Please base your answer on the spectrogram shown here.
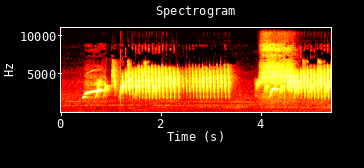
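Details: Bar-winged prinia in vigorous song for tutoring songbirds: two bursts of fast buzzing pulsed trills, each led by a brief thin whistled note, separated by a short pause.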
